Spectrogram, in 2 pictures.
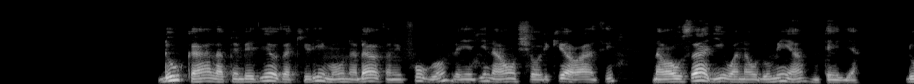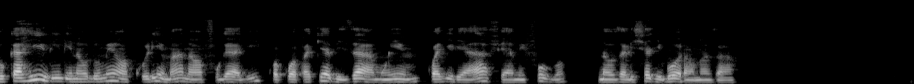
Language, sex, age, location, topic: Swahili, male, 25-35, Dar es Salaam, agriculture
